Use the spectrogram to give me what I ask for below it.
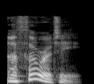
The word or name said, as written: authority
